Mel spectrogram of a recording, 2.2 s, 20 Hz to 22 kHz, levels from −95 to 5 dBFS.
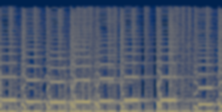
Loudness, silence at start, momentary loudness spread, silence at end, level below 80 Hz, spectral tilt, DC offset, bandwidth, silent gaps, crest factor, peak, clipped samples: -27 LUFS; 0 s; 2 LU; 0 s; -38 dBFS; -4 dB/octave; 7%; 17.5 kHz; none; 10 dB; -12 dBFS; under 0.1%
